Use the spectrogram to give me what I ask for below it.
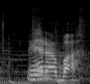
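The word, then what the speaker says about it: merhaba: Не надо тоже х. Да, почему не надо х? Кстати, в арабском языке тоже присутствует это слово, там читается эта буква х. И, кстати, когда в Турции я была, некоторые тоже через букву х читали. То есть мерхаба. Ну, мераба все-таки говорят.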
